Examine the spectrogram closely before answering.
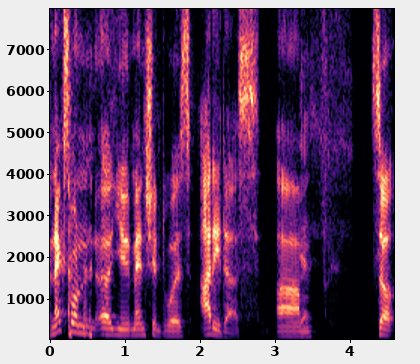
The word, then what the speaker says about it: Adidas: one you mentioned was Adidas um so like I said I said it Adidas Adidas American said American American make it extremely long they say Adidas right Adidas yeah so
